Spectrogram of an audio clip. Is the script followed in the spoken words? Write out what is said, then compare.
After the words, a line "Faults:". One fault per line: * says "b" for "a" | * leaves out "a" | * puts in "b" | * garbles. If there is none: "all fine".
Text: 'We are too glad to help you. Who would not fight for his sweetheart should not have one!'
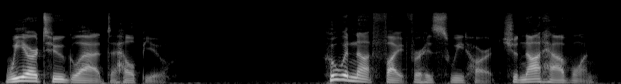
'We are too glad to help you. Who would not fight for his sweetheart should not have one!'
Faults:
all fine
